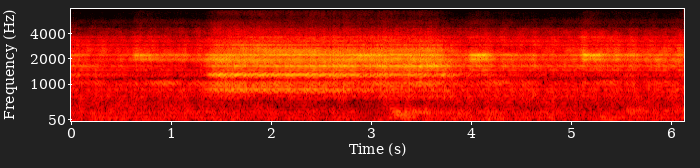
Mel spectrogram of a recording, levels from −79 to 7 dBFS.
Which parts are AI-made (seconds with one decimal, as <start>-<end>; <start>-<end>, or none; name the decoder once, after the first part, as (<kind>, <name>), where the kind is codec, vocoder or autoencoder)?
0.0-6.1 (vocoder, Vocos)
